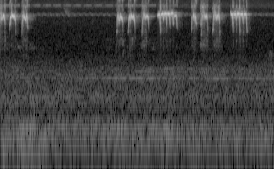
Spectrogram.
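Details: Blue-crowned hanging parrot, recorded while luring wild birds at a new location: rapid series of piercing high chirps and short buzzy notes in quick clusters, against a constant high whine and soft low background noise.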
